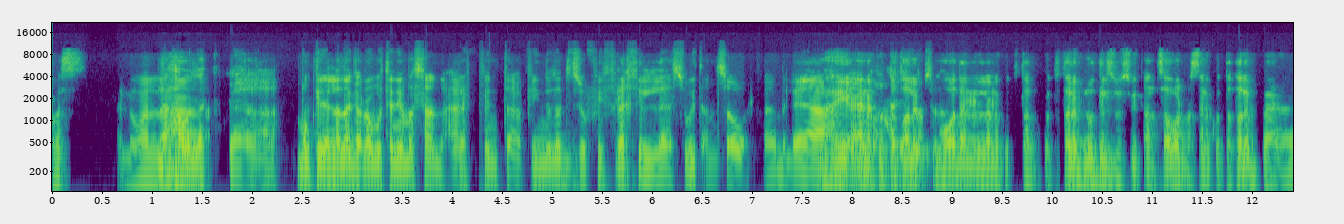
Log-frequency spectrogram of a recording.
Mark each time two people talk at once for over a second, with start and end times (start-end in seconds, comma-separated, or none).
7.7-9.1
